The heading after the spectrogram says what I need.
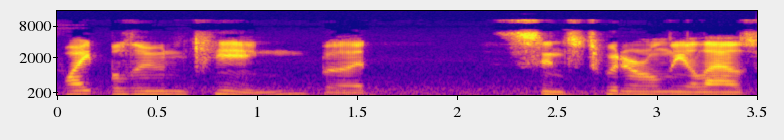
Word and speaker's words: WHTBLLNKING: Well, my Twitter is at, it's pronounced White Balloon King, but since Twitter only allows a certain limited amount of characters, it's spelled at WHTBLLNKING.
